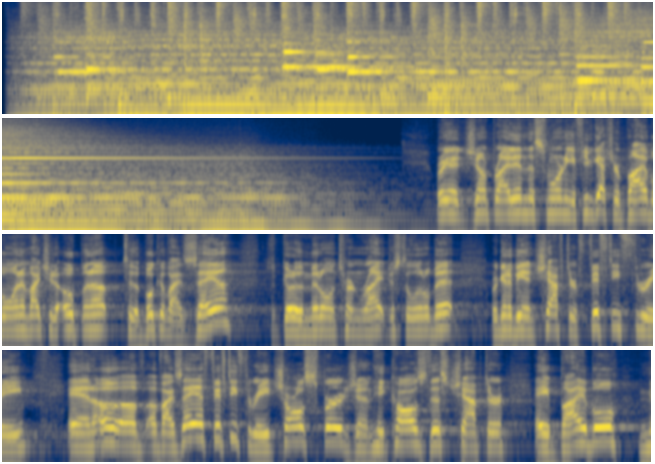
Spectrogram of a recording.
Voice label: Sermon English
